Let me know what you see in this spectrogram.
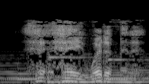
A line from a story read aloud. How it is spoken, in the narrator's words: he said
